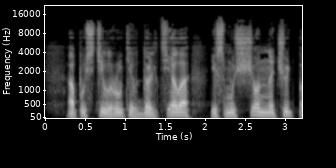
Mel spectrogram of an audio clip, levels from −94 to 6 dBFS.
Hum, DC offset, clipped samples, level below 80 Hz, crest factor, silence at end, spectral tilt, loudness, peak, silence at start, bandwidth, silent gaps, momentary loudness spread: none; under 0.1%; under 0.1%; -52 dBFS; 20 dB; 0 s; -4.5 dB/octave; -23 LUFS; -4 dBFS; 0.3 s; 13 kHz; none; 6 LU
